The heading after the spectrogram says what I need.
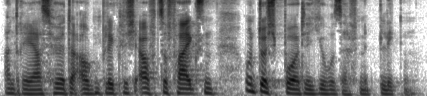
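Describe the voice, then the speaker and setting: A woman reading a crime story aloud in a measured, expressive way. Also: extremely low pitch, breathy edge. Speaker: narrator.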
